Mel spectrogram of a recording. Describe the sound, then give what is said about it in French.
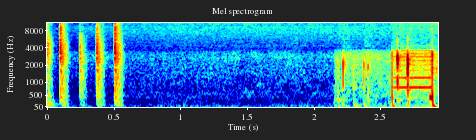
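A phone number is dialed to place a call: four quick, sharp key tones, then a pause of silence, then further electronic telephone line signals that grow louder toward the end. “on y va, c'est parti, Lydia, on appelle”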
